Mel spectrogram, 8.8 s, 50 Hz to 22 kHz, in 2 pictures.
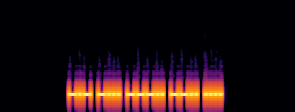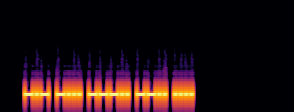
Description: Morse code, heard as a keyed tone, about 33 wpm, 700 Hz. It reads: KB8ZH KB8ZH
